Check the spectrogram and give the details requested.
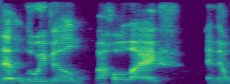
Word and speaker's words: Louisville: and I said at Louisville my whole life and then one day he was talking to me and he's like no Zowie it's it rhymes with oval Louisville what would you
